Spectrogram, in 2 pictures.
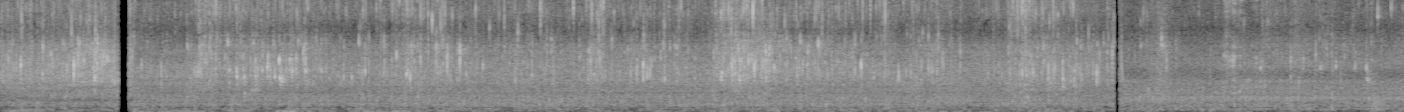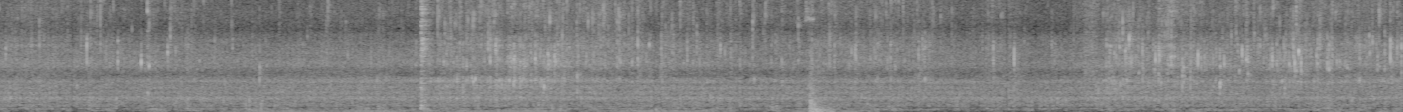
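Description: Flour-coated kebab balls deep-frying in hot oil: a steady sizzling hiss with fine crackles.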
